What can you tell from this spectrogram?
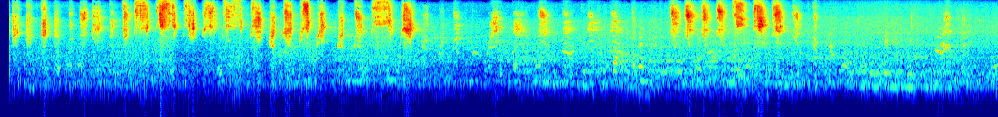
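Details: In Cambodia, around a temple, a tiny newborn monkey cries for its mother with rapid, shrill squeaks and squeals; monkey.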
